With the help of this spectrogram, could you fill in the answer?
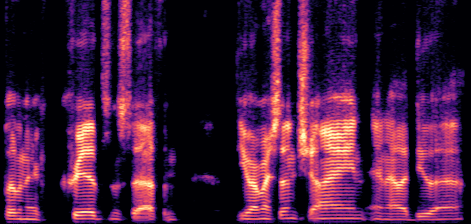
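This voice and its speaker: A man chatting casually on a video call, with a worn, sometimes gravelly voice and a halting, rambling way of talking. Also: on the low side, little pitch movement, bright, forceful tone, no echo. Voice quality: gravelly at times. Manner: rambling, halting, many restarts. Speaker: show co-host.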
